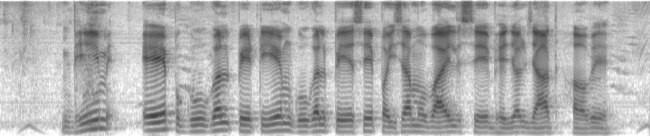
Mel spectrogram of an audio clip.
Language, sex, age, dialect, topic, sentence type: Bhojpuri, female, 25-30, Northern, banking, statement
